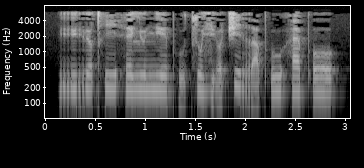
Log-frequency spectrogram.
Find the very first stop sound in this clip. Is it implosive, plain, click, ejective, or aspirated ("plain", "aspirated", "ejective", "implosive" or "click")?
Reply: aspirated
